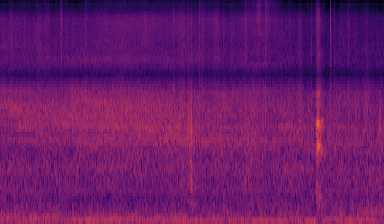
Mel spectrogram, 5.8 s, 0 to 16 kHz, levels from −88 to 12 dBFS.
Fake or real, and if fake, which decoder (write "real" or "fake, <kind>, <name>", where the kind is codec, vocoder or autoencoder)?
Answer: fake, autoencoder, DAC-VAE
